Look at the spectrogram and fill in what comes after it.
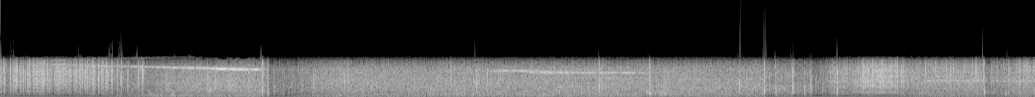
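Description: Many fireworks going off at once: a dense crackle of pops and bangs, with a thin high whistle about a second in and another around four seconds in.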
